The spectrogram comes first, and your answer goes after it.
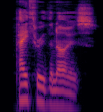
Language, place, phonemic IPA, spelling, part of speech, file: English, Queensland, /ˌpæɪ θɹʉː ðə ˈnəʉz/, pay through the nose, verb, En-au-pay through the nose.ogg
- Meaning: To pay an exorbitant or excessive amount, either in money or in some other manner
